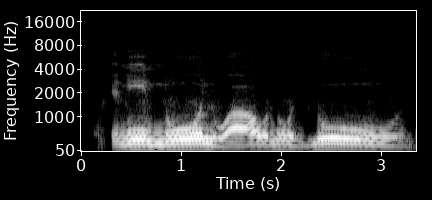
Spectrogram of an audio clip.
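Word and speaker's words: نون: Nun. Atau ejaan dia nun. Bukan non. Jangan non. Tapi nun.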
